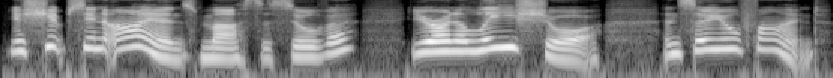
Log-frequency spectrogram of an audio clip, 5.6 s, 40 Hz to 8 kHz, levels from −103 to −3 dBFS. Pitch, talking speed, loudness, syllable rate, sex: 230 Hz, 160 wpm, -18 LUFS, 4.4 syllables/s, female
